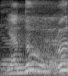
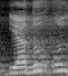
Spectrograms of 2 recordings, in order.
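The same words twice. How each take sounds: First: ইয়াদু উল with the আইন pressed and said twice; doubled ain. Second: ইয়াদু উল with the আইন said only once; single ain in ইয়াদু উল, no doubling; wrong reading. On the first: Teacher showing the student the correct doubled ain. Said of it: "আইনটা দুইবার উচ্চারণ করতে হবে". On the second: Teacher showing the student the wrong way to read it. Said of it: "ইয়াদু উল যদি বলেন". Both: Shown as a demonstration.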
